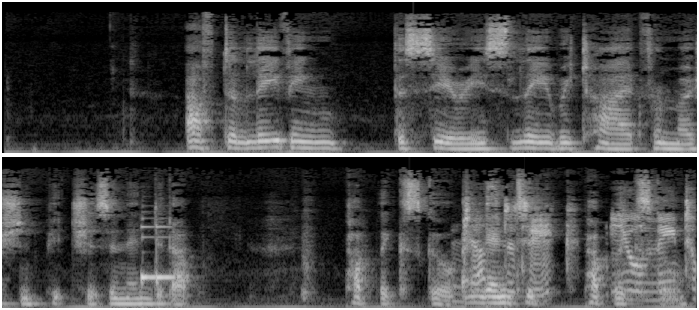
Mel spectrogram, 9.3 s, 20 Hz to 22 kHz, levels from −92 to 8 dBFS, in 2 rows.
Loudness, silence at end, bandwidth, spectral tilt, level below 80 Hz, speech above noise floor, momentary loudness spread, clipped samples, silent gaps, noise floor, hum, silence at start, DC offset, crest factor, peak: -16 LUFS; 0 s; 16.5 kHz; -2.5 dB/octave; -42 dBFS; 27 dB; 12 LU; under 0.1%; none; -45 dBFS; none; 0.05 s; under 0.1%; 18 dB; 0 dBFS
